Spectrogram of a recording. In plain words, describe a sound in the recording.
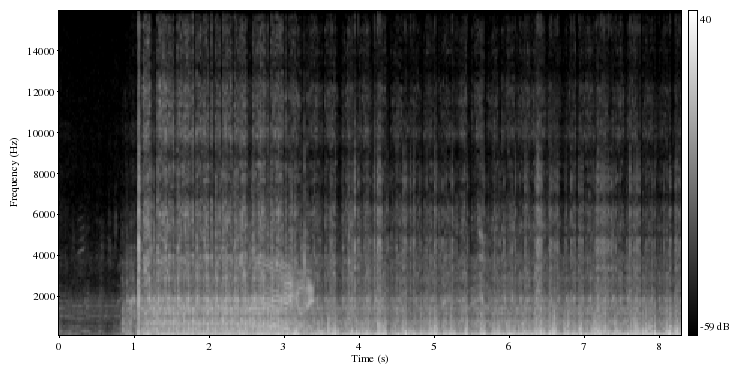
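A model plane's engine starts up and roars loudly and steadily nearby.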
